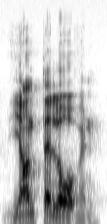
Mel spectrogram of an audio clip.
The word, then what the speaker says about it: Janteloven: Janteloven.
